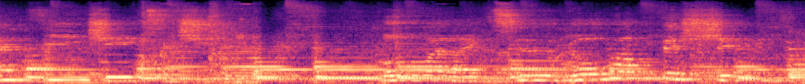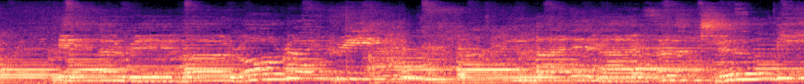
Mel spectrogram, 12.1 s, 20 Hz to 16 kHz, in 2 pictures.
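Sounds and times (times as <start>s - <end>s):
jazz band playing swing: 0.0s - 12.0s.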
